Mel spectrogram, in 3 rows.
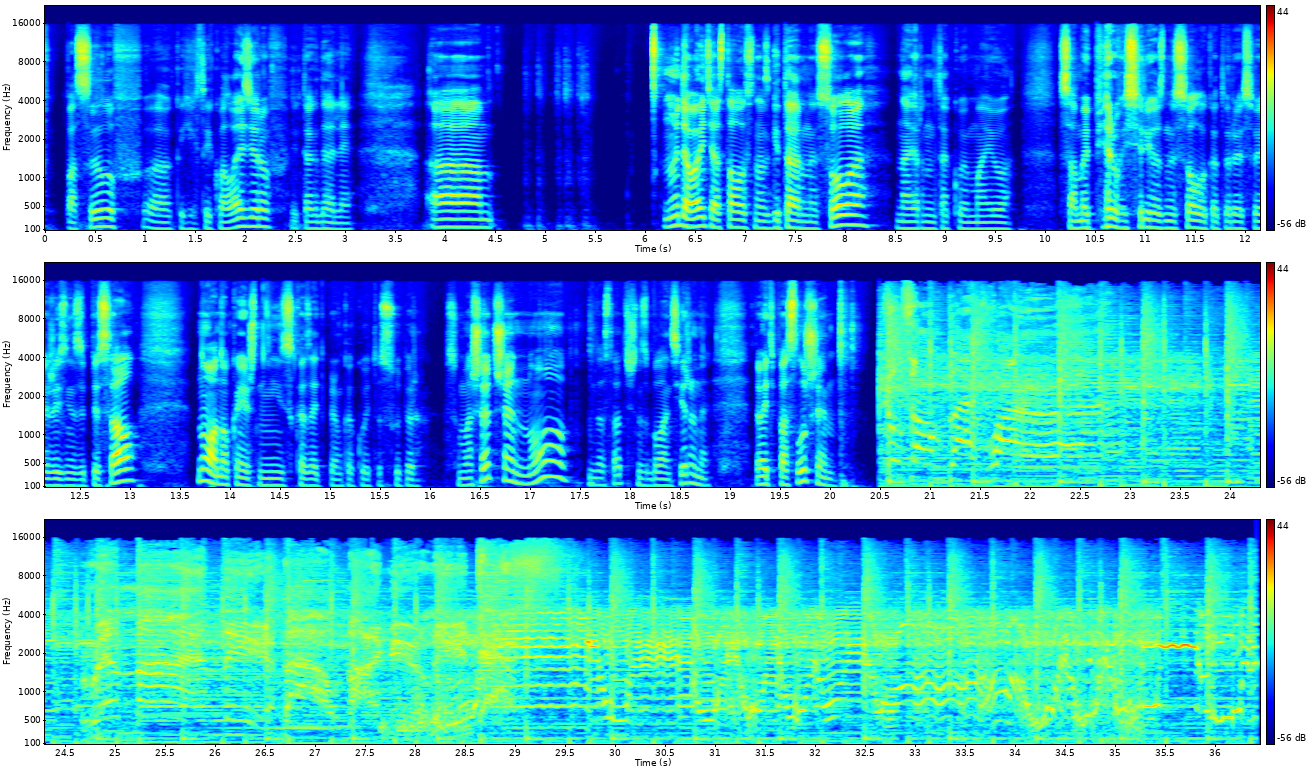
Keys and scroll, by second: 0.4 ctrl+alt+super+s, 5.3 super+s, 17.7 ctrl+alt+super+s, 18.3 alt+super+s, 20.1 space.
